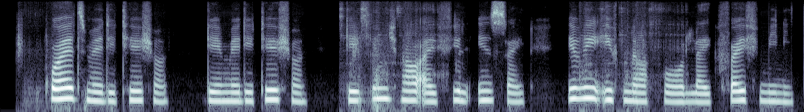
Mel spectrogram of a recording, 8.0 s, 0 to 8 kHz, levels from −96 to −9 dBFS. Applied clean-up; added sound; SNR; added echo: neural separator model SepFormer DNS4.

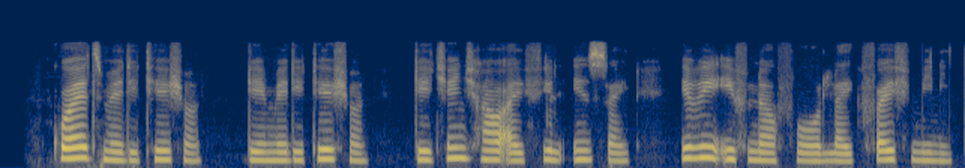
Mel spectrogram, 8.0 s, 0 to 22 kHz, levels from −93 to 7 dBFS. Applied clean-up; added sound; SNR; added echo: none; none; none; none.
